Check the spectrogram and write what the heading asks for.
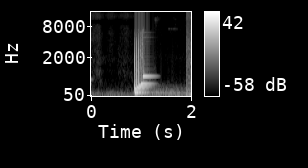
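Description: One bright plucked musical chord, struck suddenly about a second in and fading within half a second, after near silence; it is one of a short run of plinking edit sound-effect notes.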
